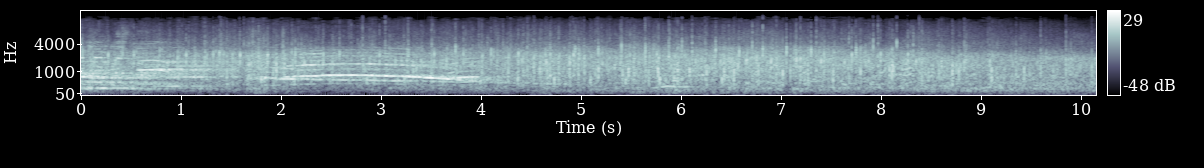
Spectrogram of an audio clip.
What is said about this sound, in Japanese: 任命アーティストの皆さんに改めて大きな拍手をお願いします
